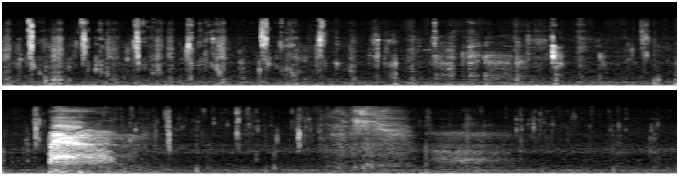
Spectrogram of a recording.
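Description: A person chewing food close to a microphone: wet mouth clicks and smacks, with a loud breathy burst about seven seconds in and a softer one about ten seconds in.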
